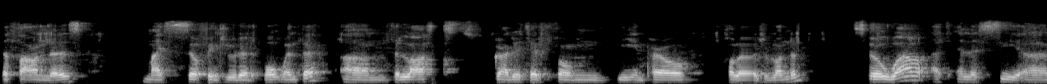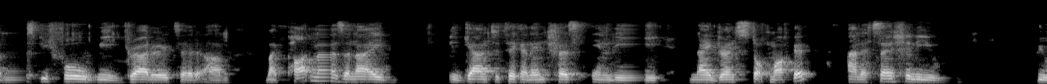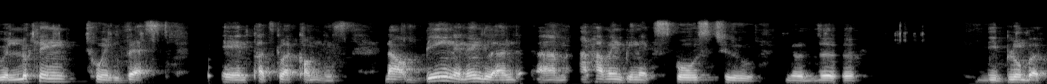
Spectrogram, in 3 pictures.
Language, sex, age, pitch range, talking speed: English, male, 20-39, 105-155 Hz, 125 wpm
